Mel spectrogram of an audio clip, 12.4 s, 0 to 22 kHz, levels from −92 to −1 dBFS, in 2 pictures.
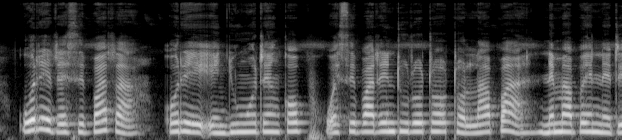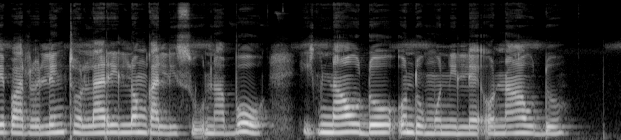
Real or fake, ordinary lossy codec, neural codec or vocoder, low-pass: real; none; none; 19.8 kHz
